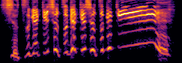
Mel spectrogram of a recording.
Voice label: attack, JP; C96Mod

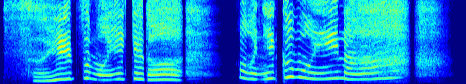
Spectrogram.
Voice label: dialogue, JP

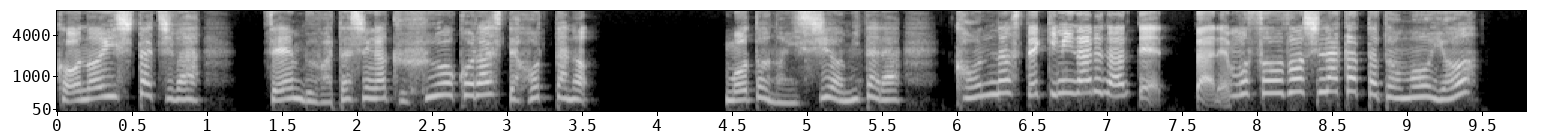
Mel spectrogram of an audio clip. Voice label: DIALOGUE JP; MP443

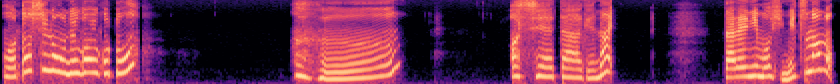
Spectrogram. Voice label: JP; UMP45; TANABATA

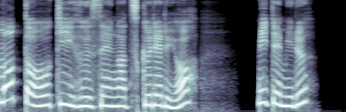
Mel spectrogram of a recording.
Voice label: dialogue, JP; Type 80

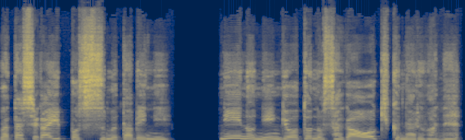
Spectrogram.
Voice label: FEED JP; HK416Mod

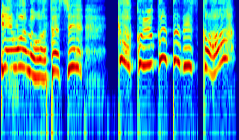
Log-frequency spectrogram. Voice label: Victory, JP; Peri

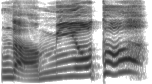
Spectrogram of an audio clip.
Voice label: Voice JP; Qiuhua

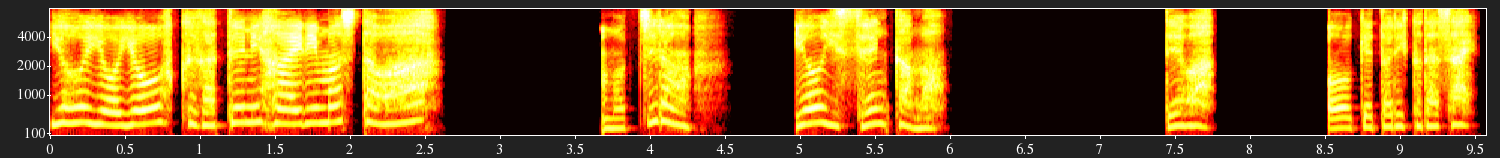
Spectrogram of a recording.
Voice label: OPERATION OVER, JP; Webley

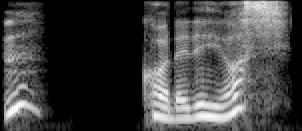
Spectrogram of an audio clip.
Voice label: PHRASE JP; 92typeMod

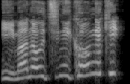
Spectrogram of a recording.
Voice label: ATTACK JP

